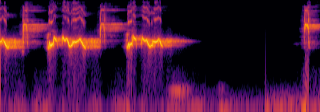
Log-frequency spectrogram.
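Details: Orange-bellied leafbird (cucak cungkok) giving 'tembakan' shot phrases, used as master song for contest birds: a high clear note then a warbled, wavering whistle, heard twice, ending with a brief high note after a pause.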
